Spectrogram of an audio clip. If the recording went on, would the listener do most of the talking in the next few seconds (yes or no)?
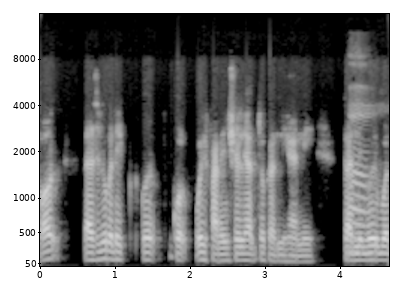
no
